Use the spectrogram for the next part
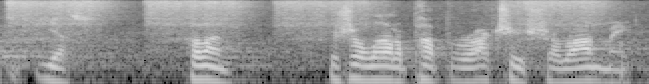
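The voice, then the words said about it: Sean Connery impression. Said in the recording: “do an impression of Sean Connery ... Excellent.”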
